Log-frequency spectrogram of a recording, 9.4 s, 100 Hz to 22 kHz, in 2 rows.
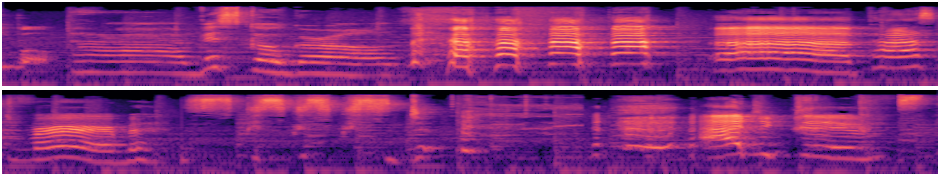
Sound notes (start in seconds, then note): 3.9 laughs; 6.5 both laugh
